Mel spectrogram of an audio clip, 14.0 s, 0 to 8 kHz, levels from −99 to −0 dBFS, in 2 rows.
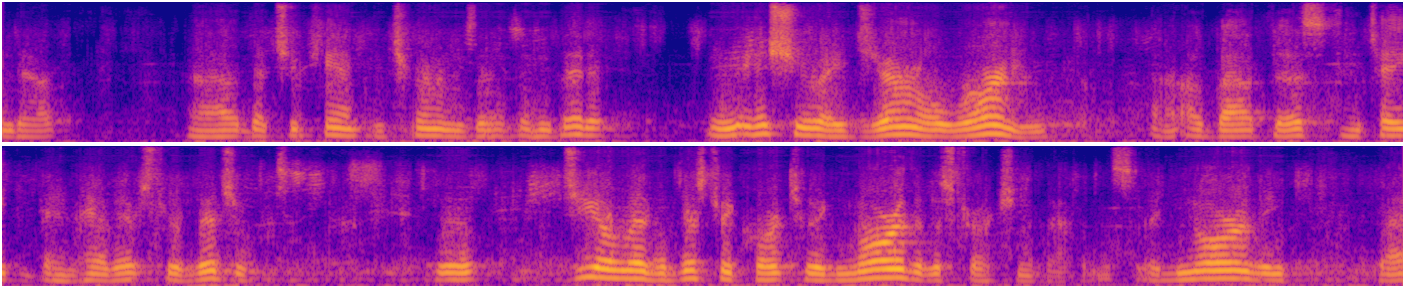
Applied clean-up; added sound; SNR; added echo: neural separator model SepFormer DNS4.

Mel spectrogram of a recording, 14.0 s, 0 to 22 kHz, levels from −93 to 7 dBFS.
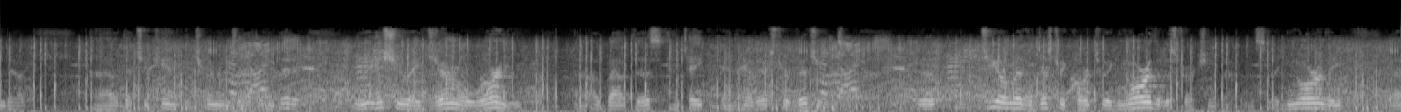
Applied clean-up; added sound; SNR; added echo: none; Livestock, farm animals, working animals; 5 dB; none.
